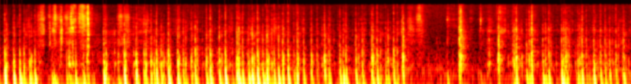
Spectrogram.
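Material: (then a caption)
Plastic. A medium round plastic tub of cotton candy with a purple plastic lid is held up and tapped quickly with fingertips and nails on the lid and sides. The result is a dense, irregular run of short, dry, hollow taps and light scratchy clicks. The sound is mostly low and thumpy, with a brief quieter lull before the tapping picks up again.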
